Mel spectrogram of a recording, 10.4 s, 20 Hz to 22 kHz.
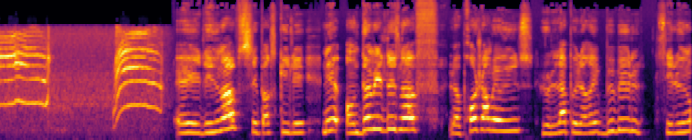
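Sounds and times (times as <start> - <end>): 
pet cat meowing: 0.0 - 0.9, 1.7 - 2.6
speech: 2.7 - 10.3.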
